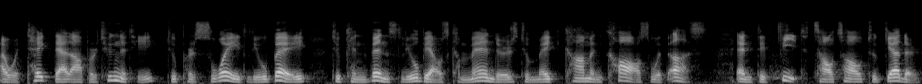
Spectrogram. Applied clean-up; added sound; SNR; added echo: none; none; none; none.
